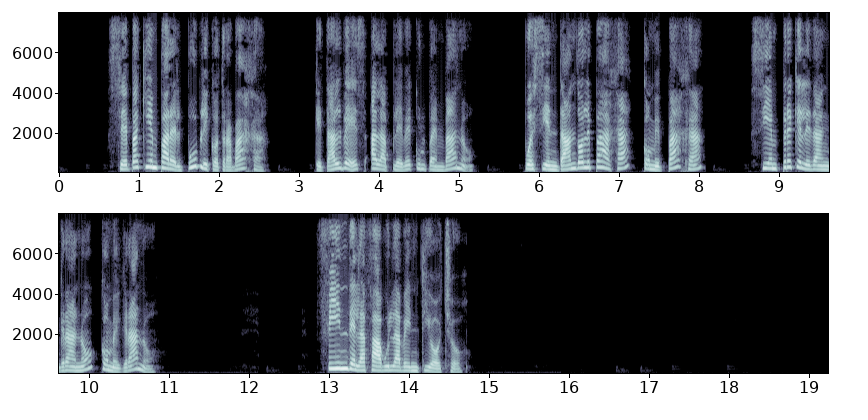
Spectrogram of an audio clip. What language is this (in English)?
Spanish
